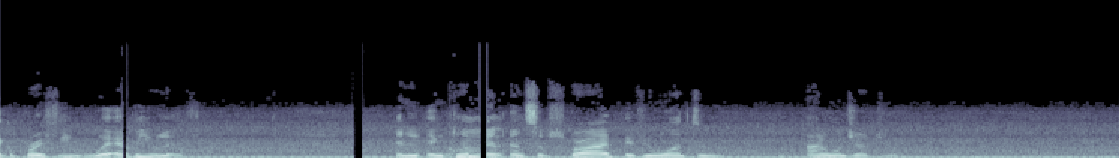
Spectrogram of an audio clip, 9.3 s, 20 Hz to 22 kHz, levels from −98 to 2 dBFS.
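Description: At 1.02 s the sound drops into a block of digital silence lasting 40 ms, then again at 2.94 s for 80 ms and at 4.0 s for 60 ms. Each time the audio was replaced by zeros, likely because the output buffer was not filled in time, so the audio stops dead with no fade and restarts abruptly. Unlike a concealed dropout or a level dip, these gaps are plain silence with no background, and the longest, at 2.94 s, is heard as a distinct hole.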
